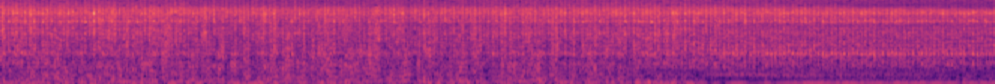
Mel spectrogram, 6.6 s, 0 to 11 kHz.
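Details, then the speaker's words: 1999 Freightliner FL50 rescue pumper truck, Cummins diesel, 192,981 km: steady loud idle with usual even diesel rattle, no misses or heavy knocks; typical healthy Cummins. "I'm talking over what many of you probably know as a Cummins. You can hear it rattling in the background, but I'll show you what it is."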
